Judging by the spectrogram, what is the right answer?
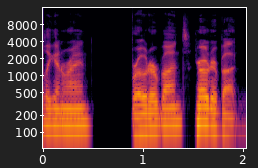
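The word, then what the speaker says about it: Brøderbund: Broderbund? Broderbund. Broderbund.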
